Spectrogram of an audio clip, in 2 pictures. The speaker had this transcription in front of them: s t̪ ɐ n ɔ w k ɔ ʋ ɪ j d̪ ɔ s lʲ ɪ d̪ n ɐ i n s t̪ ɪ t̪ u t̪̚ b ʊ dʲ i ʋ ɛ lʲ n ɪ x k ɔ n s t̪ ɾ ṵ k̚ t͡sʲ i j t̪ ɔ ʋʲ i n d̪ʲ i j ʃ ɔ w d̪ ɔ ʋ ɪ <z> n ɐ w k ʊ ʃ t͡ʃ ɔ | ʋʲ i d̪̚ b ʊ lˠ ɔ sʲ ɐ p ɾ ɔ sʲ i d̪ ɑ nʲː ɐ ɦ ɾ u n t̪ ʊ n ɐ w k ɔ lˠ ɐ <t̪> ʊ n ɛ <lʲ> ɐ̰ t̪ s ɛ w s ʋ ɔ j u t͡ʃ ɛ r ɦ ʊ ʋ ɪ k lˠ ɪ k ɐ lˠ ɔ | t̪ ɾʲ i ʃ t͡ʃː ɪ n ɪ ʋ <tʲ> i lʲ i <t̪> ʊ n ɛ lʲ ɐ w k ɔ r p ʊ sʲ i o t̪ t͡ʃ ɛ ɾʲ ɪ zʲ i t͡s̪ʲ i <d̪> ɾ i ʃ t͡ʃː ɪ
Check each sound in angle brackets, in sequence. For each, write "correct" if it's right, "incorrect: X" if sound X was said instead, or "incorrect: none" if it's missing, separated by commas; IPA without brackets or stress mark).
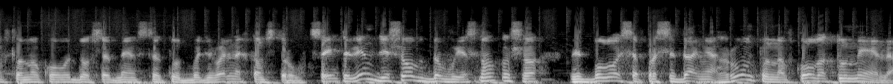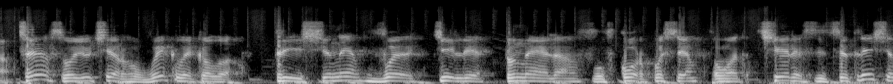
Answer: incorrect: s, correct, correct, correct, correct, incorrect: t̪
